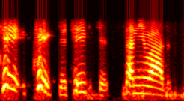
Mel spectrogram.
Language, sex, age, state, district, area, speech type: Maithili, male, 45-60, Bihar, Supaul, rural, conversation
